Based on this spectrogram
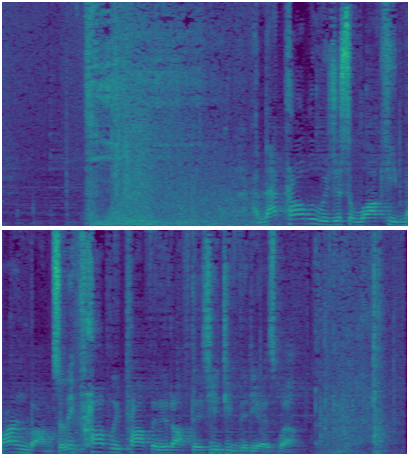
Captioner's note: explosion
